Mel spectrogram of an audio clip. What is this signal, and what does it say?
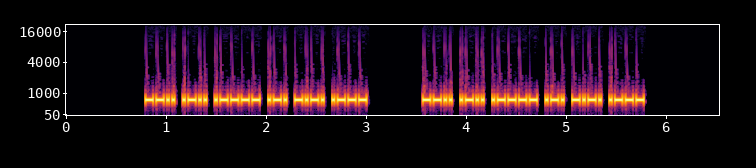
Morse code, heard as a keyed tone, about 46 wpm, 700 Hz. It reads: ZL1RCJ ZL1RCJ
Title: DXCC-100 Call Signs - 6 Characters - Repeated 2x - 45wpm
